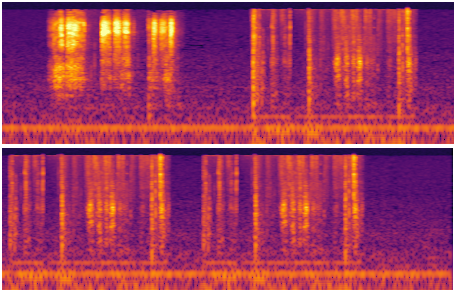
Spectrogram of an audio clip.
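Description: Writing sound effect of a pen scratching on paper: three quick louder scratches, then a long run of short scratchy strokes in groups as words are written out. A faint steady low hum lies underneath.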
